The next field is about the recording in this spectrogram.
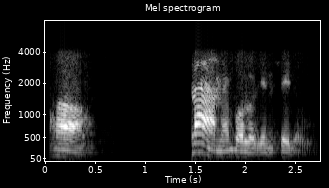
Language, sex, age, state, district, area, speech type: Odia, male, 45-60, Odisha, Mayurbhanj, rural, conversation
